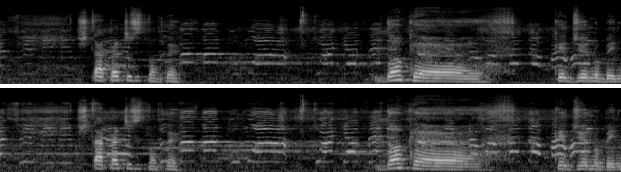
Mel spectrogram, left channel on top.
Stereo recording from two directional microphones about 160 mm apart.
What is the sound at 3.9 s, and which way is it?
Speech, 20° left (ahead or behind).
